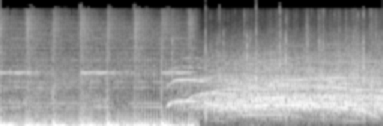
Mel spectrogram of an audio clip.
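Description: A concert crowd at the State Theatre cheers for an encore: a brief burst of bass-heavy music stops abruptly, giving way to a loud, steady wash of shouting, whoops and high whistles.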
